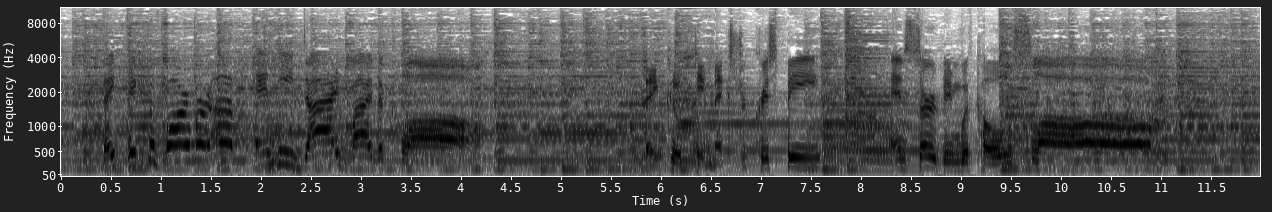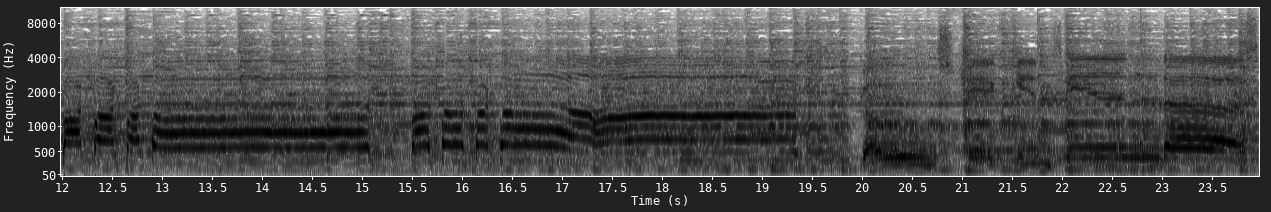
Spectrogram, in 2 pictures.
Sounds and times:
Musical instrument: 0.0s - 8.8s, 9.4s - 23.9s.

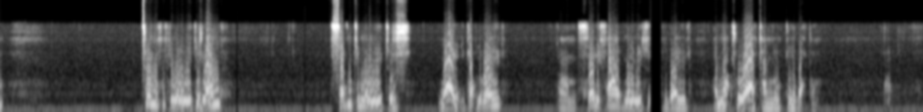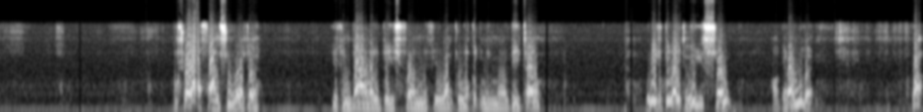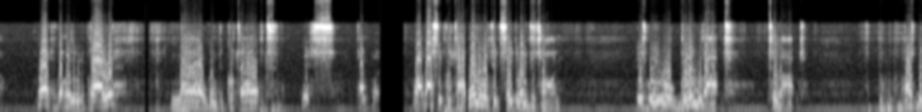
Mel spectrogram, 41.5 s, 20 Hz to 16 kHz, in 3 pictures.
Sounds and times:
Speech: 2.1s - 3.5s, 5.0s - 7.6s, 8.4s - 12.4s, 16.4s - 17.8s, 18.8s - 22.0s, 23.5s - 26.2s, 27.5s - 29.6s, 30.2s - 36.2s, 37.2s - 39.8s, 41.1s - 41.5s.

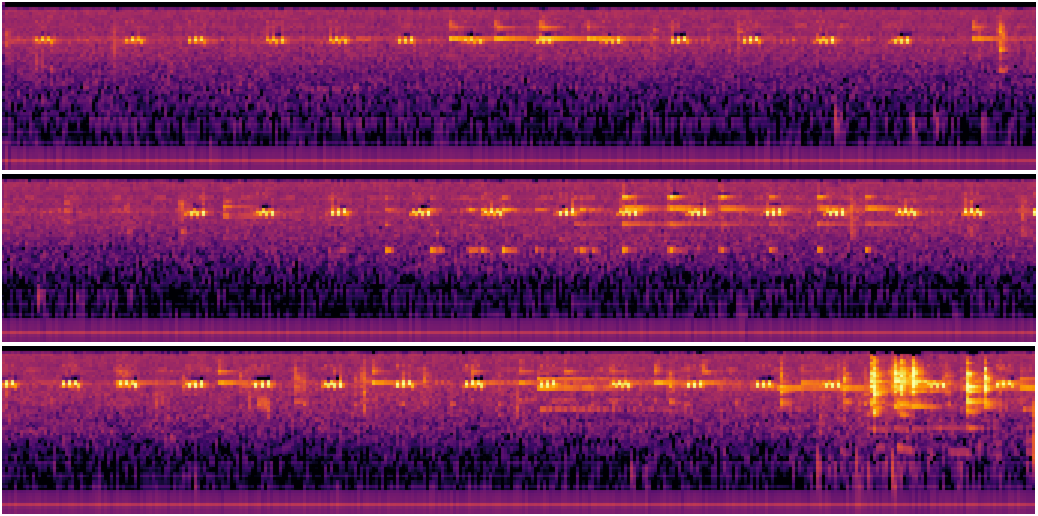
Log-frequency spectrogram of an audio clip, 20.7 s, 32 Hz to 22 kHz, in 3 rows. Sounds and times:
Insect: 0.0s - 20.6s
Outside, rural or natural: 0.0s - 20.6s.

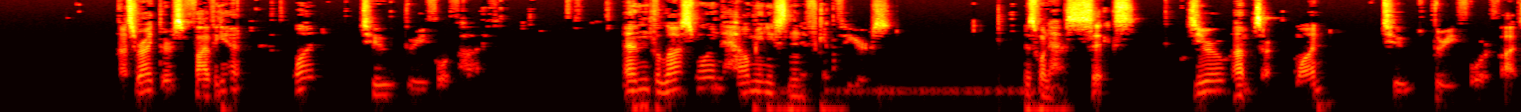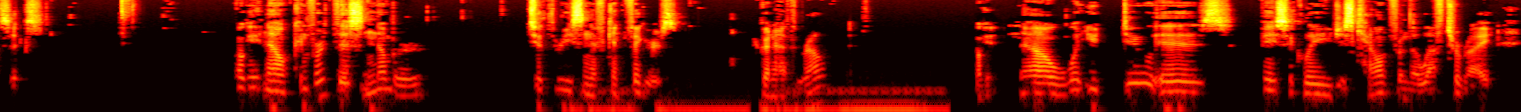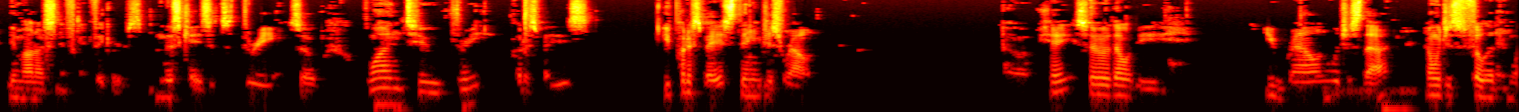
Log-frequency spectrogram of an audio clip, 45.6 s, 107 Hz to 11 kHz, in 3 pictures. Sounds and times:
Inside, small room: 0.6s - 39.3s
Speech: 1.2s - 5.0s, 6.2s - 9.0s, 10.2s - 15.8s, 17.6s - 19.6s, 20.5s - 24.4s, 25.0s - 38.7s, 40.4s - 42.4s, 43.1s - 45.6s.

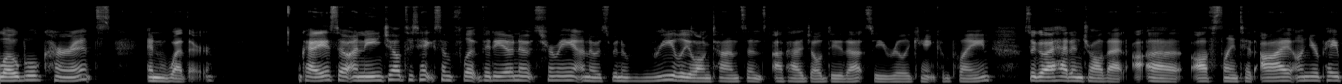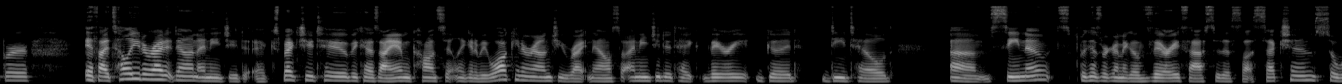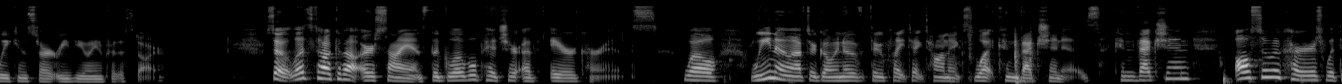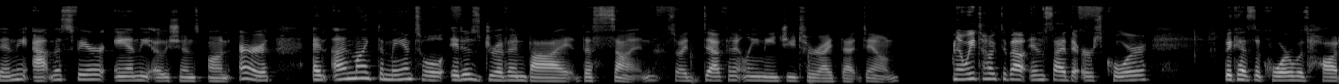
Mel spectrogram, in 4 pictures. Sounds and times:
Speech: 0.0s - 2.2s, 2.9s - 22.4s, 23.0s - 28.5s, 29.5s - 51.8s, 52.5s - 53.6s.

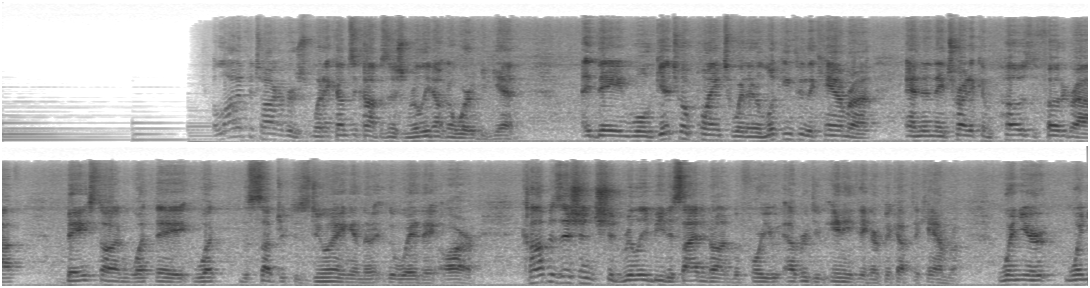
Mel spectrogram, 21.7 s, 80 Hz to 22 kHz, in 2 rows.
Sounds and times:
Music: 0.0s - 2.8s
Speech: 2.1s - 21.7s.

